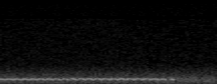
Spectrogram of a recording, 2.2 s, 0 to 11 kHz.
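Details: A male tawny owl calls by its nest box on a mid-December evening at 17:10, recorded on a box camera. One even, trembling low hoot is held for under two seconds, then fades.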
